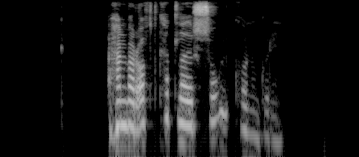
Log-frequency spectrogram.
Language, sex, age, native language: Icelandic, female, 40-49, Icelandic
